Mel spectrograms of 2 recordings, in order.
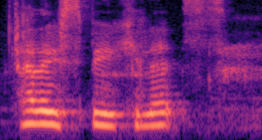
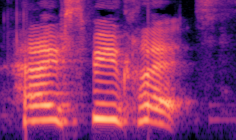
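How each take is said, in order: First: The greeting is said quietly. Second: The greeting is said loudly.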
